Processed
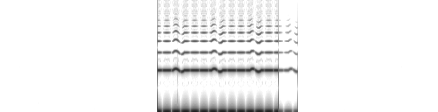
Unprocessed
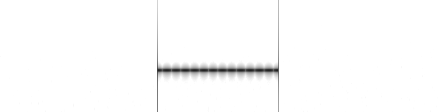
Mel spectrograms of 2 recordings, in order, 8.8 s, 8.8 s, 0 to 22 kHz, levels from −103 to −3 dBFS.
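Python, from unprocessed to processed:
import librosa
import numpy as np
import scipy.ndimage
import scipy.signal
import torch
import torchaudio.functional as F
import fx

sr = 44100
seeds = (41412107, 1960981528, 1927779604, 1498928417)

y = fx.tracing_dist(x, sr, depth_ms=0.29)
y = fx.fixed_phaser(y, sr, hz=1900.0, stages=4)
y = y + 10.0 ** (-19.5 / 20.0) * np.pad(y, (int(393 * sr / 1000.0), 0))[:len(y)]
y = fx.record_warp(y, sr, rpm=78.0, depth_cents=100.0)
y = y * 10.0 ** (-3.0 / 20.0)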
